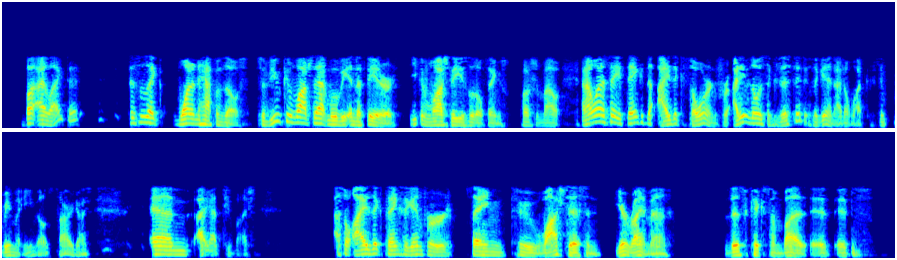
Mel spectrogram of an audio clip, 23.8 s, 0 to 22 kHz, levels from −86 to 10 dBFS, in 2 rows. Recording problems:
high frequencies cut off; severe; nothing above 3.5 kHz
garbled, watery; slightly

